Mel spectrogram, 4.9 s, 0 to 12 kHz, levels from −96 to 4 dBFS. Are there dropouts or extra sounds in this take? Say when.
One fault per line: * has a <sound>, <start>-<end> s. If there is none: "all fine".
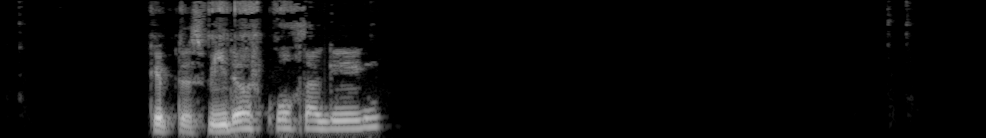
all fine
